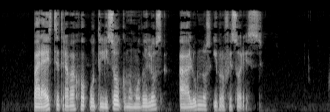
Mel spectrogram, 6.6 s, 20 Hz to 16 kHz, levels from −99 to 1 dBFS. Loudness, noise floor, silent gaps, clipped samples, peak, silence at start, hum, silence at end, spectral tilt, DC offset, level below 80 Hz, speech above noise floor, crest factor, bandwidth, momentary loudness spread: -23 LUFS; -79 dBFS; none; under 0.1%; -2 dBFS; 0.7 s; none; 1.4 s; -3.5 dB/octave; under 0.1%; -60 dBFS; 56 dB; 24 dB; 11.5 kHz; 10 LU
